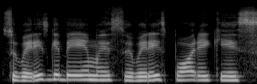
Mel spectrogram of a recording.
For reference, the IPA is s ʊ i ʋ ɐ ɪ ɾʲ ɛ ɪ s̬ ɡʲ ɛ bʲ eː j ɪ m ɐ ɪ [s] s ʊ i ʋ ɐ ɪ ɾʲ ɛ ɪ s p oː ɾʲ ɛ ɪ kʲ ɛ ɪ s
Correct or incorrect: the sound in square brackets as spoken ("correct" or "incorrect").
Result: correct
